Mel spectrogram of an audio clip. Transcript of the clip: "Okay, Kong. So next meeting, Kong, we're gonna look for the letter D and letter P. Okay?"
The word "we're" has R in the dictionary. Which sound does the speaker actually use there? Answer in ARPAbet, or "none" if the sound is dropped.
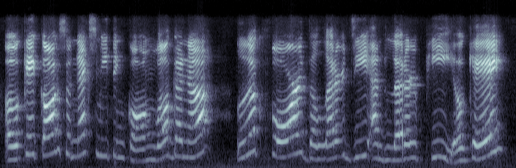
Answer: L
